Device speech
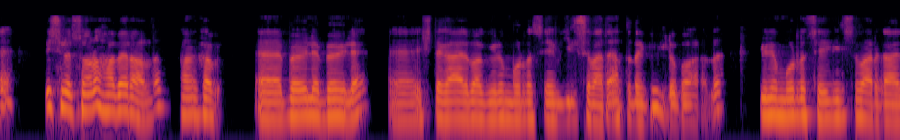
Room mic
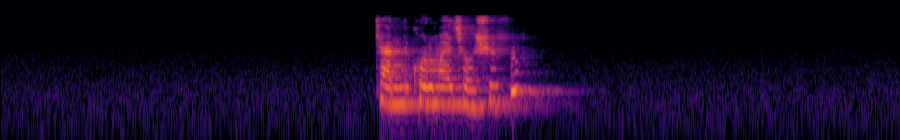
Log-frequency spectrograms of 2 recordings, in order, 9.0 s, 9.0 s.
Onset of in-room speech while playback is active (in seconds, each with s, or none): 3.7 s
